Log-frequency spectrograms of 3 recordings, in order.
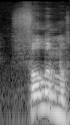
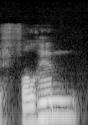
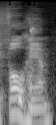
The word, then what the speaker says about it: Fulham: i i would say fulham fulham i know it probably is not pronounced anything like that i think it is full but yep fulham no you don't say full ham you say fully oh i would say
